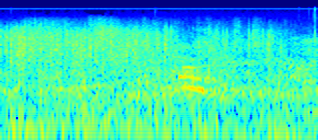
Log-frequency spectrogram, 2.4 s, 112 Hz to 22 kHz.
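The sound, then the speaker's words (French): Dramatized cannon fire as Bonaparte's guns fire on royalists at the Saint-Roch church in Paris on 13 Vendémiaire 1795, a dense, unbroken roaring din with no single shot standing out. “Bonaparte faisant tirer sur les royalistes euh, à Paris, à l'église Saint-Roch”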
